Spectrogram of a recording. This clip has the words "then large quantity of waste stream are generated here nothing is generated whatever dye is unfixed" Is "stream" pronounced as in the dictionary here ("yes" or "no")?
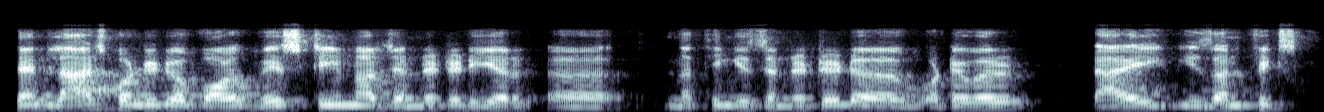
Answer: no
